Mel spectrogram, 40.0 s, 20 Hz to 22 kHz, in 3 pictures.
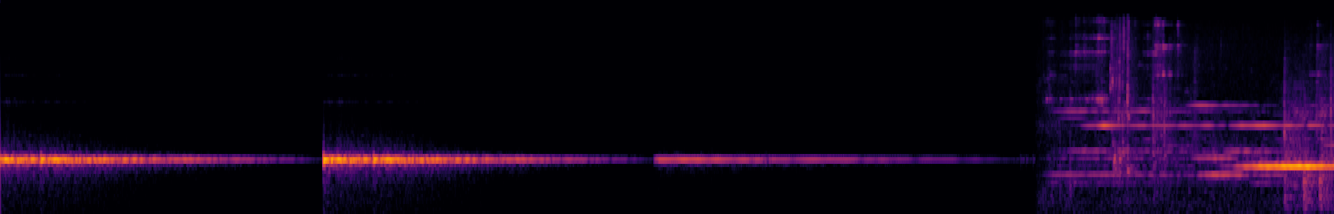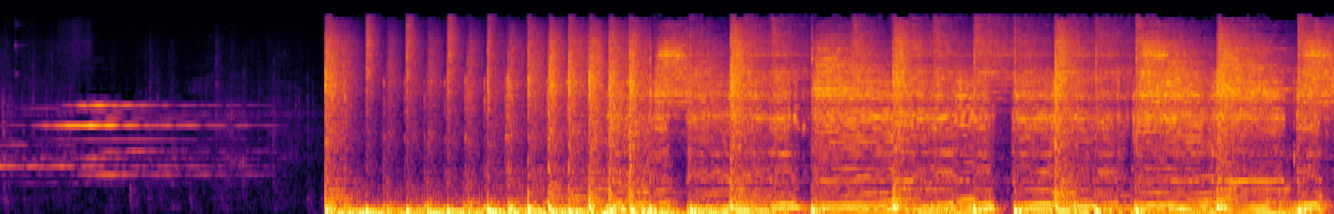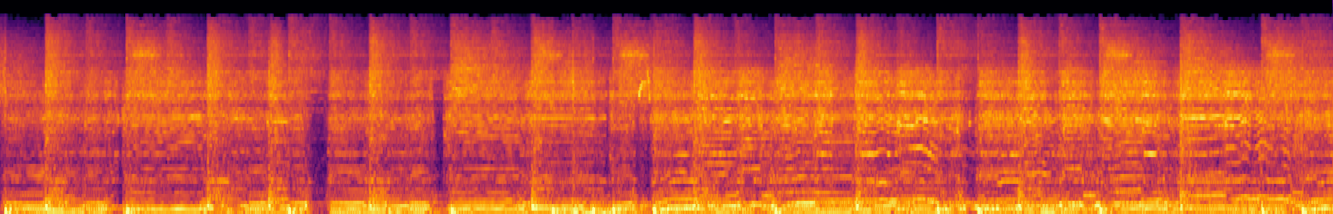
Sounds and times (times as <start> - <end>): Music: 14.8 - 40.0.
